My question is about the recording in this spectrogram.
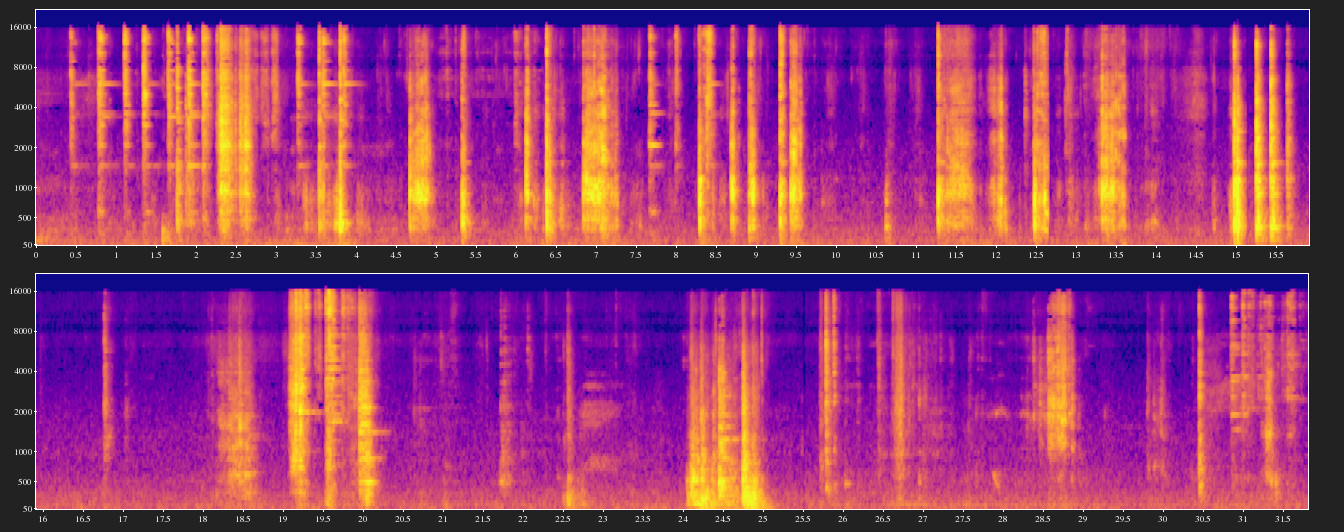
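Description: Metal spoons clinking and scraping against steel bowls and cooking pots as rice and stew are dished out, in short irregular clinks with pauses between them. About four-fifths of the way through comes one longer, fuller handling scrape.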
